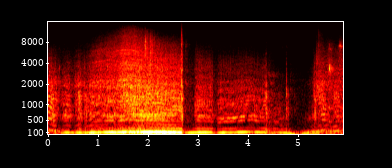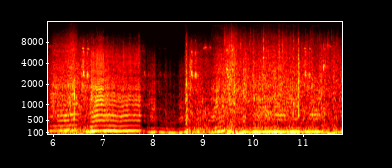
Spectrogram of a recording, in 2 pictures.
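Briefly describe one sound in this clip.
Tyres crunch and spray over loose gravel.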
